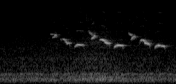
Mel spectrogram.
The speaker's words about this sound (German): Da ich muss mal kurz, wo der, wo der Vogel hier gerade rein zwitschert. Ich hoffe, das ist nicht zu laut. Ich muss die Tür hier offen haben. Erzähl natürlich gleich noch, wo ich genau bin, aber es ist sehr stickig gerade im Van.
